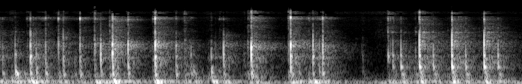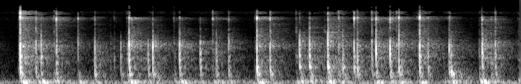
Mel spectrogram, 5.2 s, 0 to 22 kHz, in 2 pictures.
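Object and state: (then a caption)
Mechanical keyboard with PBT plastic keycaps. Fingertips of both hands type steadily on a white Keydous NJ80 mechanical keyboard with PBT plastic keycaps. The result is a fast, even stream of short, dry clacks with a deep, rounded low body and bright tops, each keystroke dying away almost instantly, with a brief lull near the two-second mark before the typing picks up again.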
